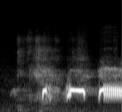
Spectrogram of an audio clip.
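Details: Decoy spotted dove calling to draw in wild doves, giving three deep coo notes in quick succession: a short one, a level sustained one, then a longer rolling coo.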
